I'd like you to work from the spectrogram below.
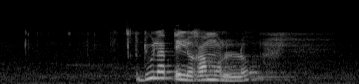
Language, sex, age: Northern Sotho, female, 21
